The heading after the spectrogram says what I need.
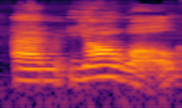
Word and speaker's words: Jawoll: And this is Lang Yarns Jawoll, I think you would pronounce it.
